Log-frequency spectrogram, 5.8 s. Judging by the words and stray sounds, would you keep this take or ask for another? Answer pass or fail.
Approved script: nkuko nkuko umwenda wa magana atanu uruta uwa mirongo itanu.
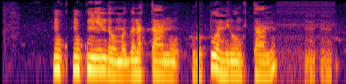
fail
